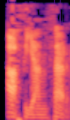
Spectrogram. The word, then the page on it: afianzar: espagnol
